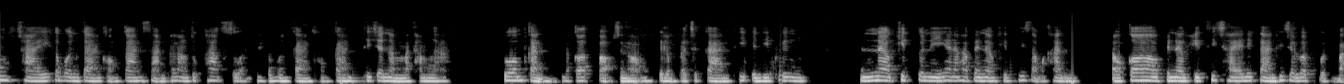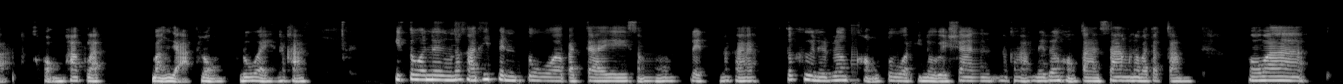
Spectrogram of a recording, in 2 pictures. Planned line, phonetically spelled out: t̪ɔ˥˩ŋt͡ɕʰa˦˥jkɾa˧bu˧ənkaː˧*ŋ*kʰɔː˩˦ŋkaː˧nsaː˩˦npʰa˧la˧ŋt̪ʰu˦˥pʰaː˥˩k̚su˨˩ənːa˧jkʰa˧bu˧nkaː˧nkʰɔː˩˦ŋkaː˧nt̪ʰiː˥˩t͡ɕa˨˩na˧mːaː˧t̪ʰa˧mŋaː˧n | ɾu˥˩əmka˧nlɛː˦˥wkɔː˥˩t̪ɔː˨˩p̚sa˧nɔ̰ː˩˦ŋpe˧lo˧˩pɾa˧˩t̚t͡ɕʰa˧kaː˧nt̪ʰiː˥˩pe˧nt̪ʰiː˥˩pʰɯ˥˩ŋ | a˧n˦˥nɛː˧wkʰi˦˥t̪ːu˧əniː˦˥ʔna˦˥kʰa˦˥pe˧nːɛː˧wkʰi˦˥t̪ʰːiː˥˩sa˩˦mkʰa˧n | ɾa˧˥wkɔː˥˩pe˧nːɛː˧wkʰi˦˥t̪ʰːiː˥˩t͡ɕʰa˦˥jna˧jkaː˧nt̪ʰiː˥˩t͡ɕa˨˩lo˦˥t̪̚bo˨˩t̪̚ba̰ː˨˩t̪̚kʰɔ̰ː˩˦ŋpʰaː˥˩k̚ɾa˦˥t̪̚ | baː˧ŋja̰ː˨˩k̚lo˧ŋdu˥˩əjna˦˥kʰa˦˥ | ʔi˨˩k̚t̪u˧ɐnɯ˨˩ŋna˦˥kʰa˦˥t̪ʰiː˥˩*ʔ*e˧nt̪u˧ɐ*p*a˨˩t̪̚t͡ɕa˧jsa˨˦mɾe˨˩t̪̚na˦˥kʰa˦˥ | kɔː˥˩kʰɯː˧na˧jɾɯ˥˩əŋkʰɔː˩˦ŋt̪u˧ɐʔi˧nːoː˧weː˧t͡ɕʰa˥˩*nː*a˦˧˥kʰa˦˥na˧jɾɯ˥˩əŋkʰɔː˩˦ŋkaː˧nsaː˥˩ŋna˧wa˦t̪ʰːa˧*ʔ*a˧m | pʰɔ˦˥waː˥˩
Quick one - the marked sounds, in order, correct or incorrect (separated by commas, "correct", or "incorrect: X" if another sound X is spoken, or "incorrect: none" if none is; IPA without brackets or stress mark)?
incorrect: n, incorrect: p, correct, correct, incorrect: k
